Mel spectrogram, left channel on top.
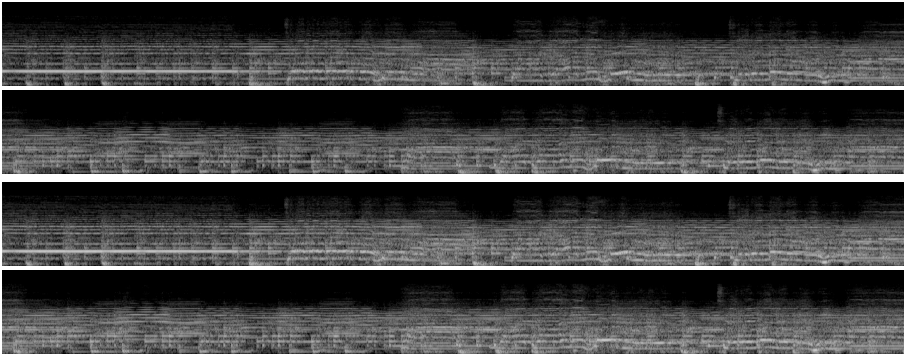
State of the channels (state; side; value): quieter; left; 3.4 dB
